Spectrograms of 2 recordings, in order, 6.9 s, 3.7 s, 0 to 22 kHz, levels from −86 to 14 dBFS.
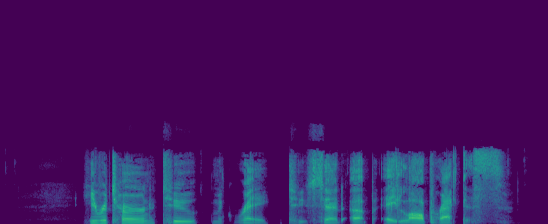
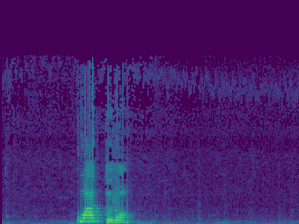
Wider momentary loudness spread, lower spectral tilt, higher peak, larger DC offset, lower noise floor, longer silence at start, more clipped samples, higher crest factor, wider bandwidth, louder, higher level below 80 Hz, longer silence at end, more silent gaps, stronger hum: second, 13 LU vs 22 LU; second, -2.5 dB/octave vs -5 dB/octave; about the same, -2 dBFS vs 0 dBFS; neither; first, -72 dBFS vs -53 dBFS; first, 1.1 s vs 0.95 s; neither; about the same, 24 dB vs 20 dB; second, 10 kHz vs 17 kHz; second, -24 LUFS vs -14 LUFS; about the same, -60 dBFS vs -56 dBFS; second, 0.55 s vs 2.1 s; neither; neither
